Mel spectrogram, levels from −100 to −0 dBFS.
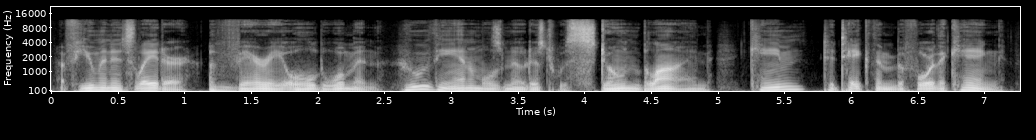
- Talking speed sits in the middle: Yes, average, 180 wpm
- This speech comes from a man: Yes, male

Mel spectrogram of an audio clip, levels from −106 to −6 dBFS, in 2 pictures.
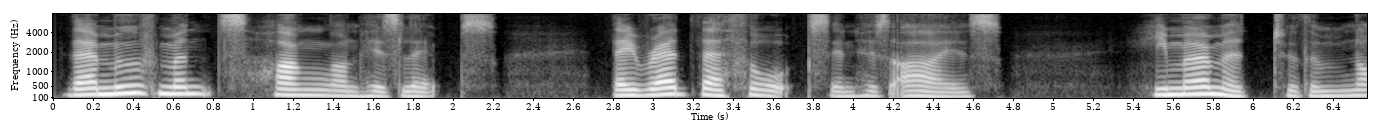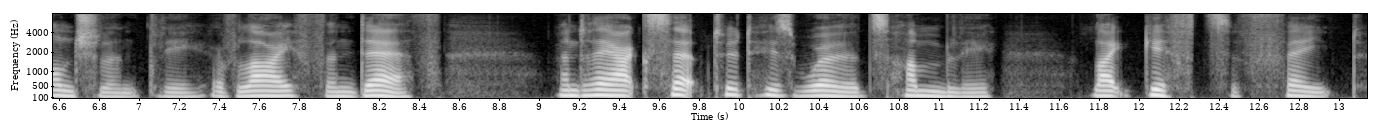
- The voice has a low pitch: No, medium, 180 Hz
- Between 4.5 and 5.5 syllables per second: No, 3.9 syllables/s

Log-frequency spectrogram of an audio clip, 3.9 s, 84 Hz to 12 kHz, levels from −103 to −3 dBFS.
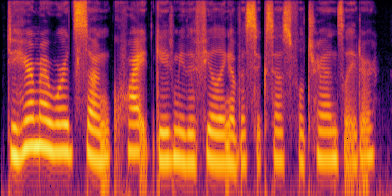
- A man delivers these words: No, female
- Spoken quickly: Yes, fast, 215 wpm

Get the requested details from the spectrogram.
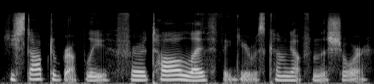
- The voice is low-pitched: No, high, 205 Hz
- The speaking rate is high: Yes, fast, 225 wpm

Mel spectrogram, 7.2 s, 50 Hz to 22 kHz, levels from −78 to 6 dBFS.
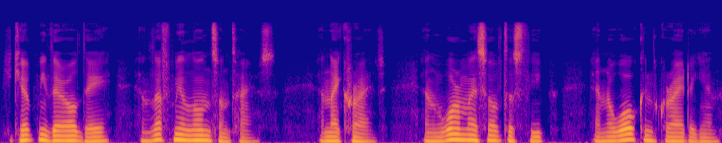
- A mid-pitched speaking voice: No, low, 120 Hz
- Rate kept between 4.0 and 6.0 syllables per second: Yes, 5.9 syllables/s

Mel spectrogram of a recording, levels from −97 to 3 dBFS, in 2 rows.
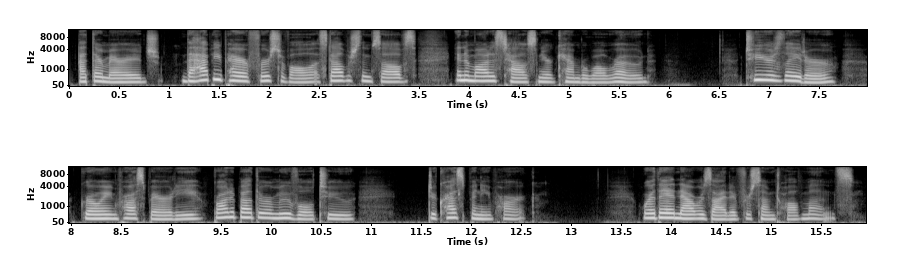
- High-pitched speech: Yes, high, 215 Hz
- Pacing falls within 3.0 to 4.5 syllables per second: No, 5.5 syllables/s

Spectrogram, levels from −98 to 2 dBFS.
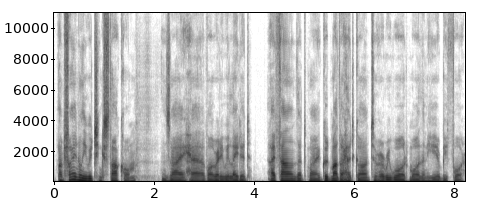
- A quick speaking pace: No, average, 180 wpm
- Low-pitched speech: Yes, low, 110 Hz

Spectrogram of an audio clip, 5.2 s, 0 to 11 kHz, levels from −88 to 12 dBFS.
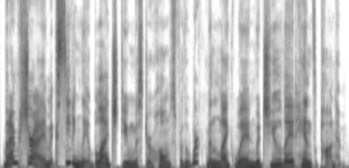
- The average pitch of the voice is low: No, high, 240 Hz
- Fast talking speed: Yes, fast, 250 wpm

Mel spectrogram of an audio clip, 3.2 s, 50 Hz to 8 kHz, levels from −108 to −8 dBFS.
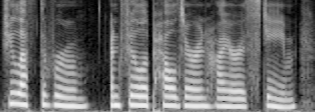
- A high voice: Yes, high, 225 Hz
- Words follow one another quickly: Yes, fast, 210 wpm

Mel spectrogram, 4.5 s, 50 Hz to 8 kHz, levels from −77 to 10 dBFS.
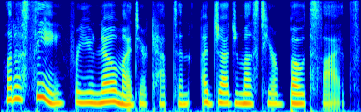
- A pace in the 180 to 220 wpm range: Yes, average, 200 wpm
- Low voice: No, high, 225 Hz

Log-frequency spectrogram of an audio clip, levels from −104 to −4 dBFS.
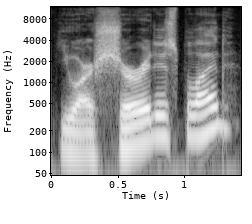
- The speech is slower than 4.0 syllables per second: No, 5.3 syllables/s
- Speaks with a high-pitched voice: No, medium, 145 Hz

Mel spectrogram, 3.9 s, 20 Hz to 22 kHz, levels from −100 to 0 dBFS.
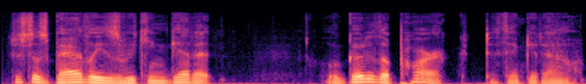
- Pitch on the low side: Yes, low, 110 Hz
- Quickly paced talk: Yes, fast, 260 wpm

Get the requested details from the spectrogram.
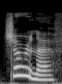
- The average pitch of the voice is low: No, very high, 300 Hz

